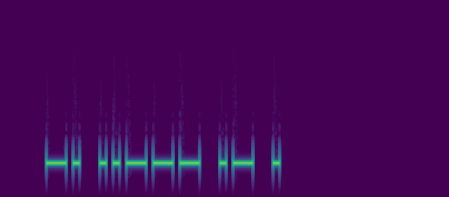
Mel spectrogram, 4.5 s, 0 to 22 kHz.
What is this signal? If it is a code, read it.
Morse code, heard as a keyed tone, about 20 wpm, 700 Hz. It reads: N2AE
